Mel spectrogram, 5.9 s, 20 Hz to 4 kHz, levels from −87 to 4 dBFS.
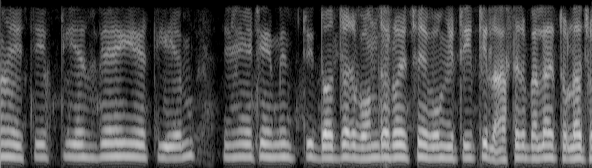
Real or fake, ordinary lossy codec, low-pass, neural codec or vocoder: fake; none; 3.6 kHz; codec, 24 kHz, 6 kbps, HILCodec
